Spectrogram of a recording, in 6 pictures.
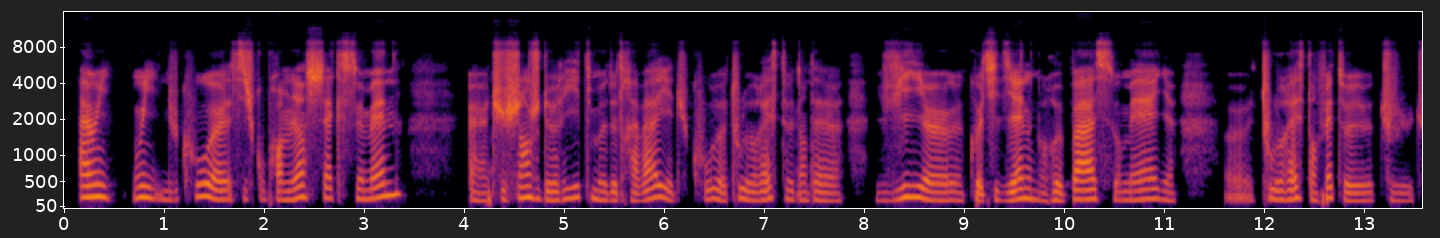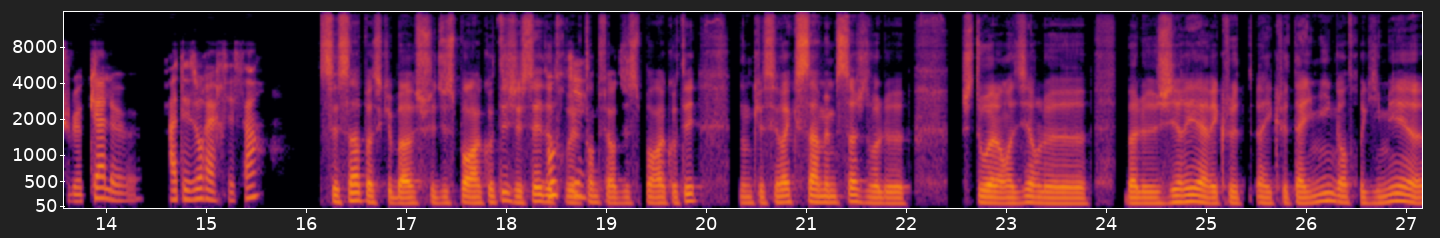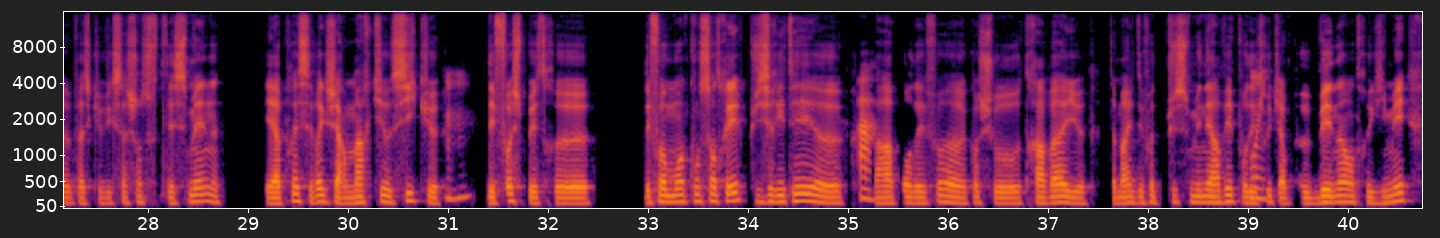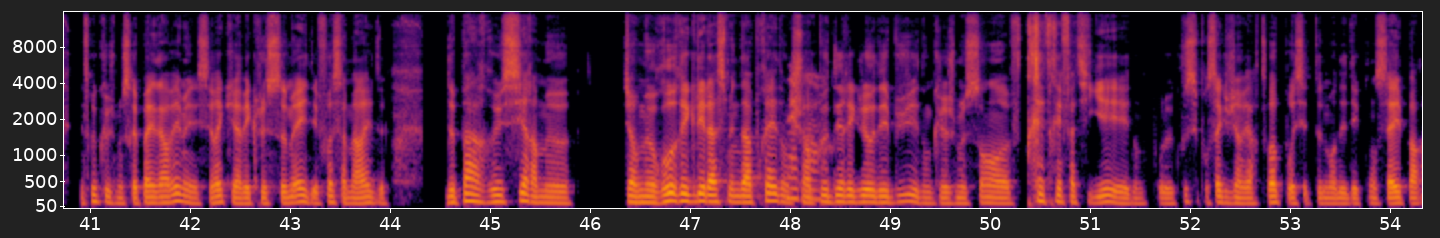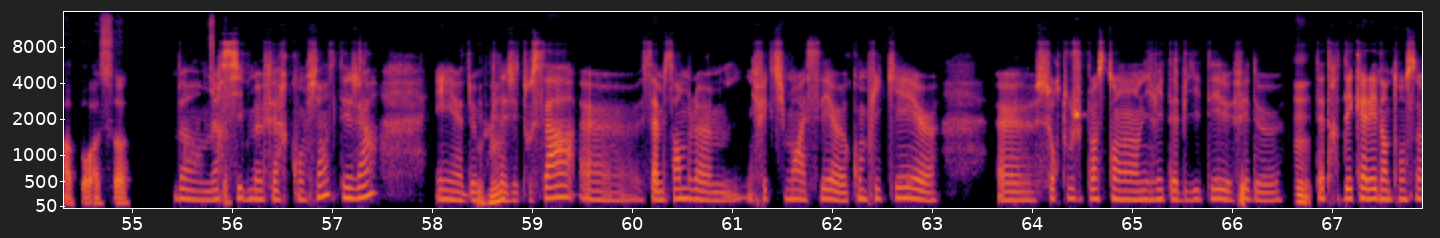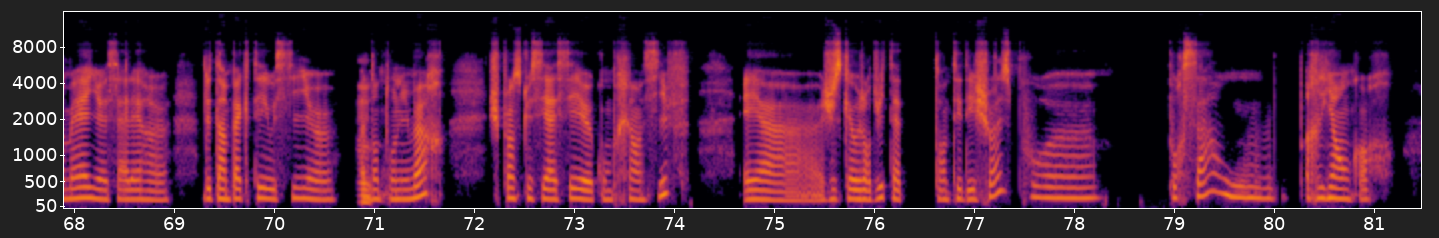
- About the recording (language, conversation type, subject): French, advice, Comment gérer des horaires de sommeil irréguliers à cause du travail ou d’obligations ?
- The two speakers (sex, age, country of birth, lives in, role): female, 30-34, France, France, advisor; male, 20-24, France, France, user
- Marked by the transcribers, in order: tapping; stressed: "bénins"; stressed: "très très"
